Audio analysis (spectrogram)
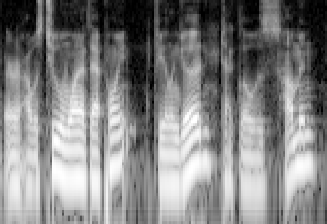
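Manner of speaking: ordinary talk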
